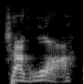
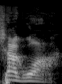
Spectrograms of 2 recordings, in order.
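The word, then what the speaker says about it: Chargois: They gave him the win because it would have been JT Chagua, as that's how it's pronounced.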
